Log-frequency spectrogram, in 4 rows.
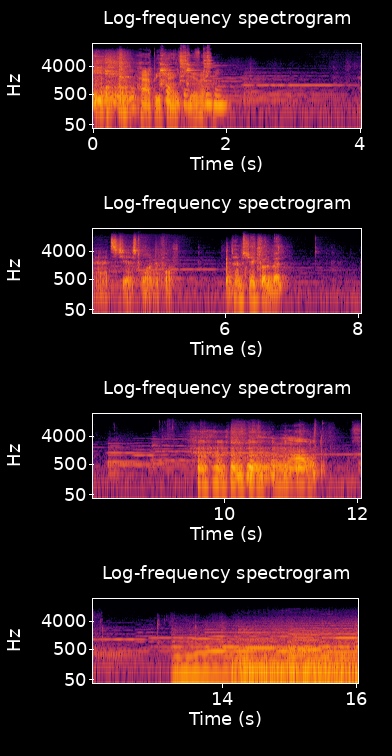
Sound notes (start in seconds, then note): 7.5 chuckling; 12.8 lighthearted music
